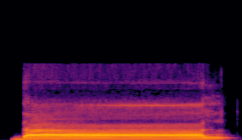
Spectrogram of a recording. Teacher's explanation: জিহ্বার আগা ওই উপরে দুই দাঁতের গোড়ায় লাগান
